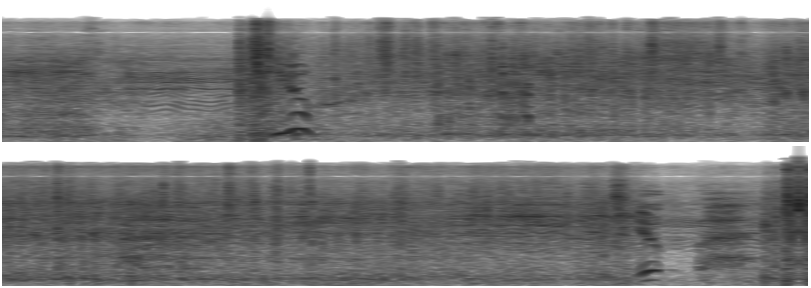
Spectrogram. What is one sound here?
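A mountain bike rattles and clatters over bumps.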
